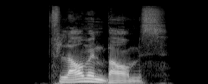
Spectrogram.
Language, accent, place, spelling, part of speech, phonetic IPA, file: German, Germany, Berlin, Pflaumenbaums, noun, [ˈp͡flaʊ̯mənˌbaʊ̯ms], De-Pflaumenbaums.ogg
- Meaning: genitive singular of Pflaumenbaum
